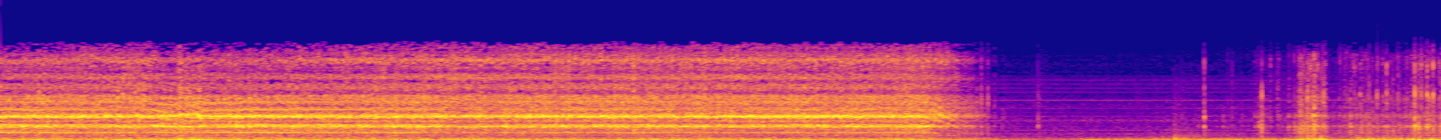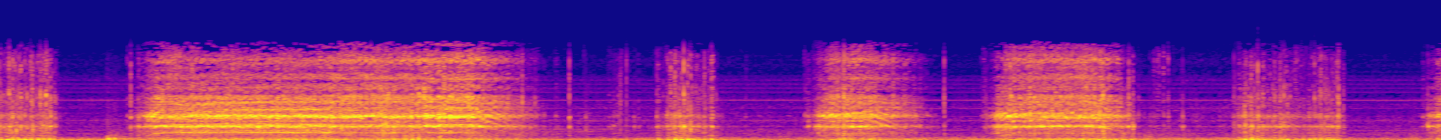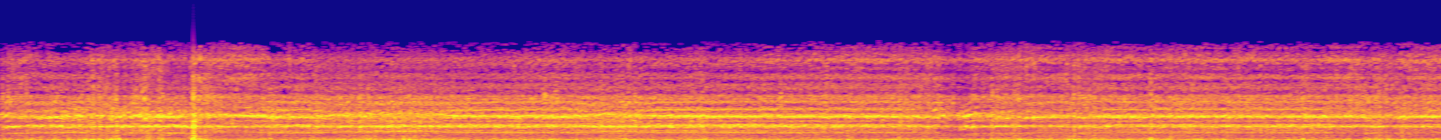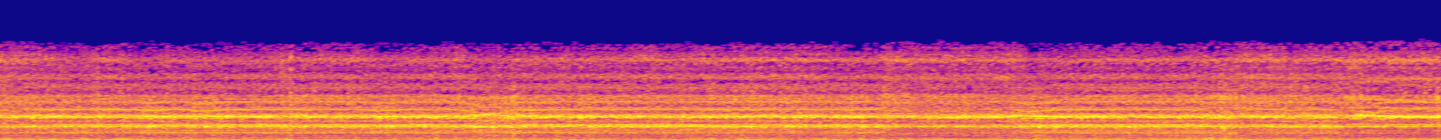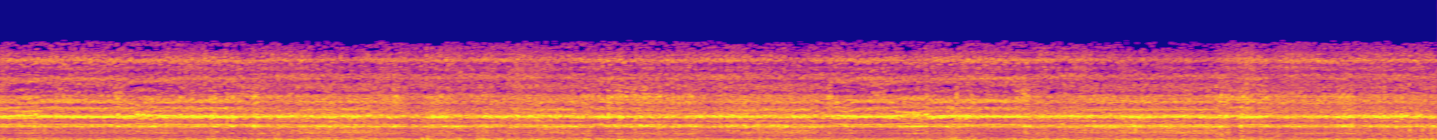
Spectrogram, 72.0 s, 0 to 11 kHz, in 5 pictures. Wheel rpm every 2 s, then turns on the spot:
160, 160, 160, 160, 120, 0, 10, 20, 150, 130, 10, 40, 80, 10, 80, 170, 160, 160, 160, 140, 160, 160, 160, 160, 160, 160, 160, 160, 160, 160, 160, 160, 160, 160, 160, 160.
12-14 20-22 24-28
